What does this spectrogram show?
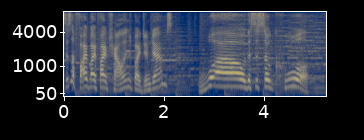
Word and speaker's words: Gym Jams: Am I pronouncing the name correctly, by the way? Gym Jams.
